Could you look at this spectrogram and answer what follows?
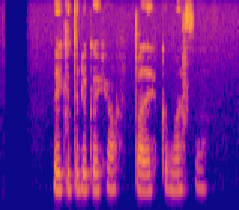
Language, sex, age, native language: Icelandic, female, 13, Icelandic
